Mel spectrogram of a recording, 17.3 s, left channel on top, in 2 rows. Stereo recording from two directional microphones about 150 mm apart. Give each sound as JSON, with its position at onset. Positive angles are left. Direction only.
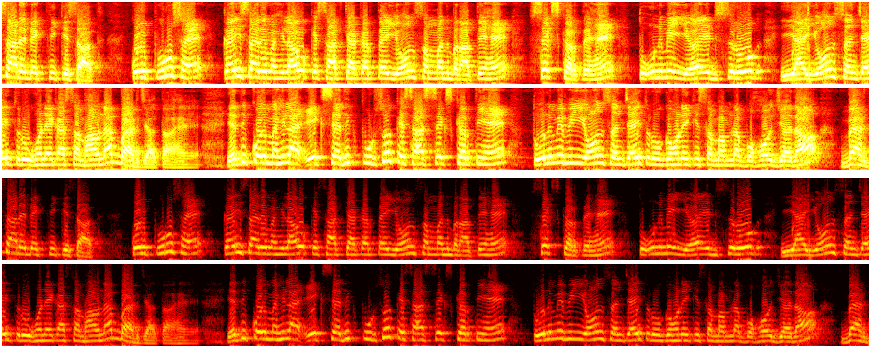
{"t": 0.0, "sound": "a woman's voice", "side_deg": 10}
